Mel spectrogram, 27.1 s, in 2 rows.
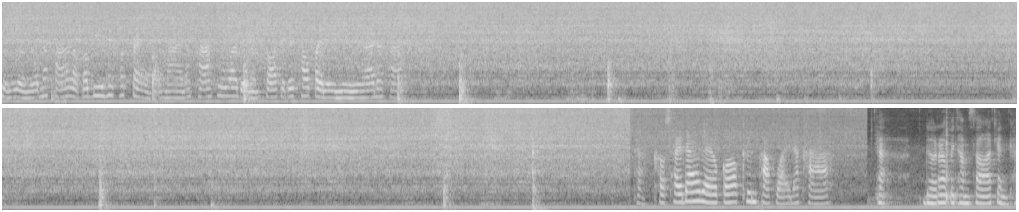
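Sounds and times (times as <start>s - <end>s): eggplant sizzling in hot oil: 0.0s - 25.1s
wooden spatula knocking on pan: 2.0s - 2.2s, 3.2s - 3.5s, 5.2s - 5.5s, 6.1s - 6.4s, 7.6s - 9.6s, 14.8s - 15.7s, 20.6s - 20.8s.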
